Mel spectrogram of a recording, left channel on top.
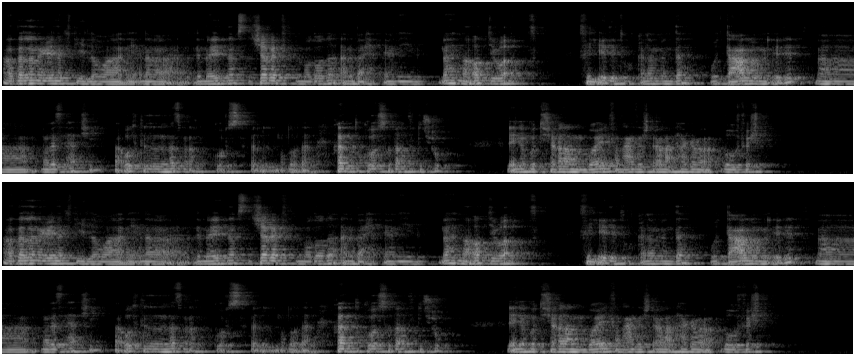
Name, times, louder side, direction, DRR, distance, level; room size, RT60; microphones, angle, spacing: voice 1, 0.0-5.3 5.8-12.9 13.6-16.1, equal, 15° left, 1 dB, 1.9 m, -33 dB
14.0 x 11.0 x 4.1 m, 0.75 s
head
